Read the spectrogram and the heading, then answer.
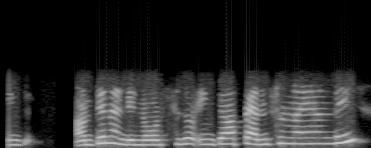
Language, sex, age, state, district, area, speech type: Telugu, female, 60+, Andhra Pradesh, Eluru, urban, conversation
